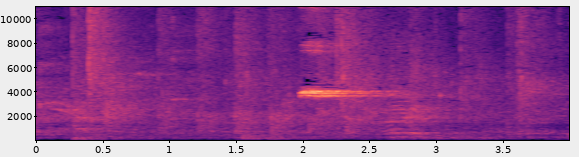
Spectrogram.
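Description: Basketball bouncing on a gym floor amid background crowd voices, with one short, sharp referee's whistle blast about halfway through, the loudest sound.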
